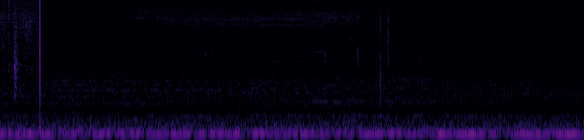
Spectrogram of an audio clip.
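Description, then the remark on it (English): A steady low rumble of cars crawling in slow traffic down a slope, a constant deep drone with faint brief clicks above it, moderately quiet, with no voices. “Do the sounds of cars relax you?”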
